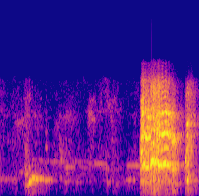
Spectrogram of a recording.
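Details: Dog barking at dogs on the TV: quiet background noise at first, then one loud, rough bark followed by a short second bark.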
